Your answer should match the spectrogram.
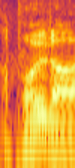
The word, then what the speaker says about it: Apolda: Wie spricht man das aus? Apolda, ja.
